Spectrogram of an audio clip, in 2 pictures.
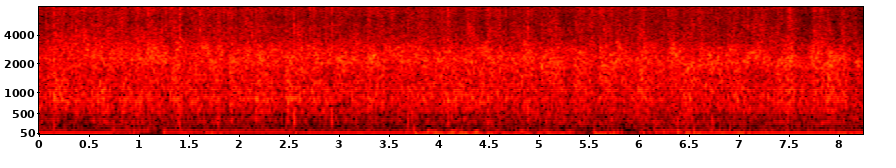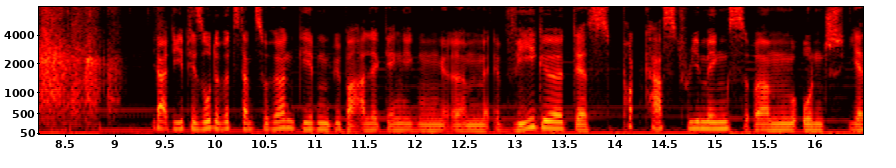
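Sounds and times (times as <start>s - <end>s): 
audience applause: 0.0s - 9.1s
speech: 9.4s - 16.4s.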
